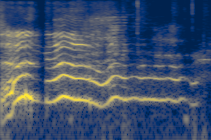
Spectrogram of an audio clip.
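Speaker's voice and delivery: high, loud mock wail; wailing child. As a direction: cry it out like a distraught kid, drawn out. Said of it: "All I hear is her out there in the living room".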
